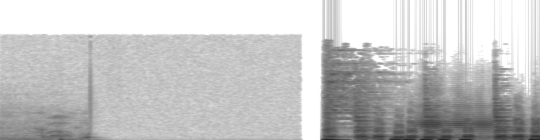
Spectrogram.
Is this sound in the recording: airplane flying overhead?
no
